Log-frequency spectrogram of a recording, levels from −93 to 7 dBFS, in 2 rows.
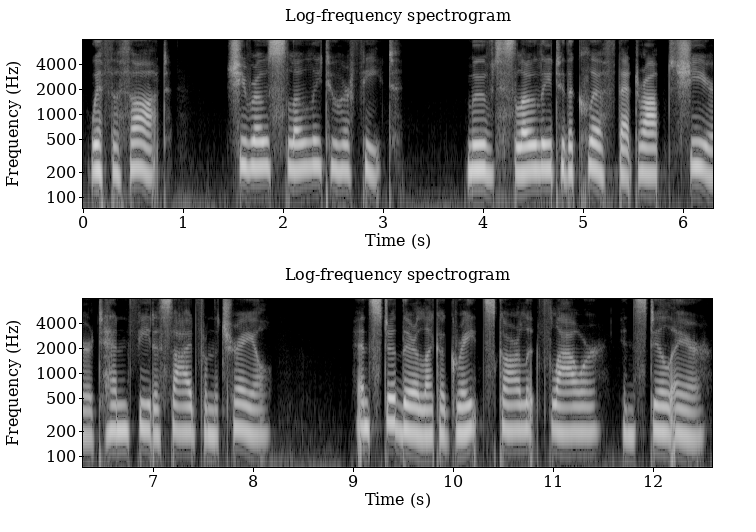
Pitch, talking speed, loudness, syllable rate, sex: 205 Hz, 160 wpm, -21 LUFS, 4.1 syllables/s, female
